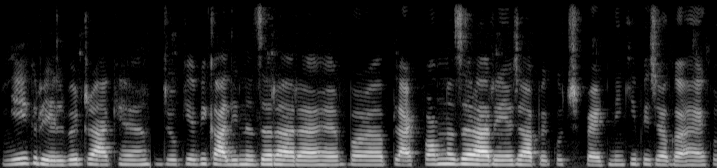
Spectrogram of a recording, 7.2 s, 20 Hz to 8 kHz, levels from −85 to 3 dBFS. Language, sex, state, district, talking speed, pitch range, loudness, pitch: Hindi, female, Bihar, Jamui, 235 wpm, 200-220 Hz, -19 LUFS, 210 Hz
